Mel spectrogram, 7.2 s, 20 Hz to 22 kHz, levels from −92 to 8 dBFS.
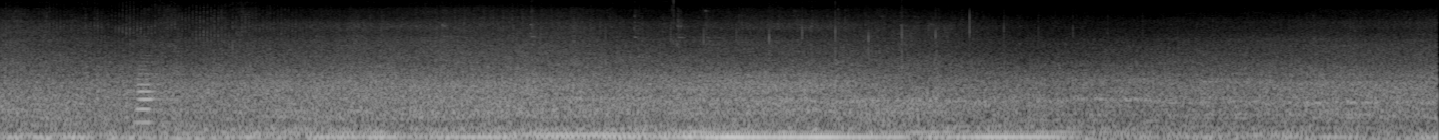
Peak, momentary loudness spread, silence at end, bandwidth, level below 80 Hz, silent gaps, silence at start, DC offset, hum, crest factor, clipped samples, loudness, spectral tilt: -12 dBFS; 10 LU; 0 s; 13 kHz; -36 dBFS; none; 0 s; under 0.1%; none; 14 dB; under 0.1%; -27 LUFS; -6 dB/octave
